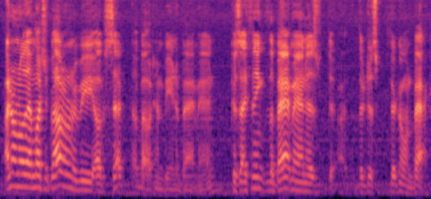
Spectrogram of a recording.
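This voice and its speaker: A man's voice: mid-range voice, very animated, fairly quick, a bit bright, slight background noise. A man in his thirties hosting a podcast, rambling casually and laughing often as he jokes. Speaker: podcast host. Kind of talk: casual chat.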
